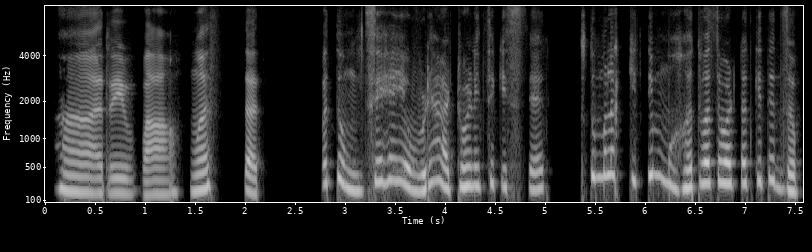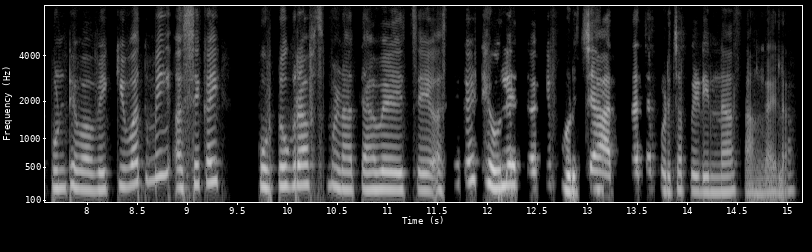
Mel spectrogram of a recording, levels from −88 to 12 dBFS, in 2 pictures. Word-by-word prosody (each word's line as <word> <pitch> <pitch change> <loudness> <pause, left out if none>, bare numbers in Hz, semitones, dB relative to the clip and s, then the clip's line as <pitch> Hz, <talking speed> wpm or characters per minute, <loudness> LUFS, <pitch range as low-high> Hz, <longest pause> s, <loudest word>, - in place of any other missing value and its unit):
हां 185 -4 +1
अरे 175 0 -1
वाह! 160 -1 -2 0.3
मस्तच 215 +4 -1 0.6
मग 280 - -2
तुमचे 230 - +1
हे 320 +2 0
एवढे 235 -1 +2
आठवणीचे 255 +4 +1
किस्से 240 -4 -8
आहेत 225 +2 -2 0.5
तुम्हाला 380 +2 +2
किती 320 +3 -1
महत्वाचं 285 +3 +2
वाटत, 285 0 +4
की 310 - -1
ते 320 - +2
जपून 195 +4 0
ठेवावे 215 -4 0
किंवा 260 +2 +1
तुम्ही 355 +5 0 0.2
असे 270 +3 -1
काही 295 +1 +4 0.4
फोटोग्राफ्स 255 +2 +2
म्हणा 225 -5 -1
त्यावेळेचे 215 -1 +2
असे 215 +7 -7
काही 305 +2 +2
ठेवले 255 0 +8
आहेत 265 0 +4
का - - +3
की 270 - -15
पुढच्या 200 +2 +3
आत्ताच्या 210 +2 -2
पुढच्या 200 +1 -5
पिढींना 185 -1 -2
सांगायला? 185 0 -10
225 Hz, 145 wpm, -21 LUFS, 200-270 Hz, 0.6 s, ठेवले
